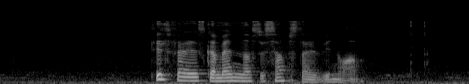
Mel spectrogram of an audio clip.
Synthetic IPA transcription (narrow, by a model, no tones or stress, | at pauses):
t̪ʰɪlfæɾəskɑmɛnnɑsəsɑmst̪ɑɹʋɪ̰ːnʊ̰ɑ̰m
